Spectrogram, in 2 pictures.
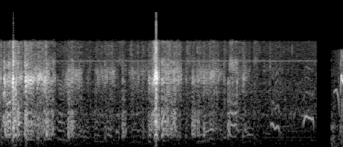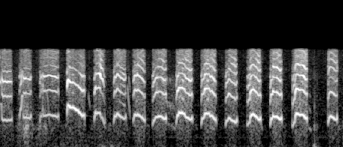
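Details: Plains viscacha in Argentina: noisy chattering at first, then a steady series of short, nasal, arched squeaky calls repeated about three times a second for several seconds.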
